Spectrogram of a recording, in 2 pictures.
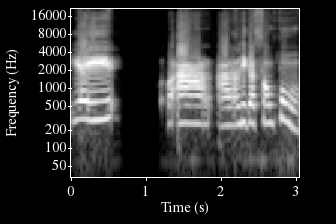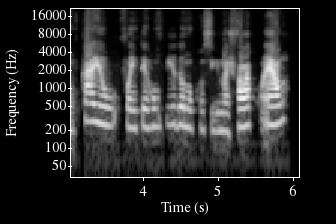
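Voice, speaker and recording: A woman's voice: high-pitched, fairly even intonation, moderate pace, sharp tone, dry recording. A woman giving an emotional personal testimony as an interview guest, a vivid storyteller who acts out the voices she quotes.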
